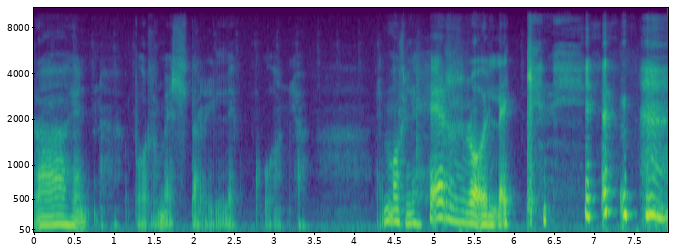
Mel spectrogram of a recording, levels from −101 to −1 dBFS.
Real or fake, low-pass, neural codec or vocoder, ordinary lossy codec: real; 9.9 kHz; none; none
